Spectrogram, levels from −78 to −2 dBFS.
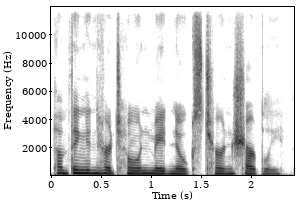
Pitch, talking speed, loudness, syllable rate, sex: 185 Hz, 195 wpm, -16 LUFS, 5.3 syllables/s, female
